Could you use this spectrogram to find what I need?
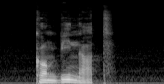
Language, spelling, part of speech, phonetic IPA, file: Polish, kombinat, noun, [kɔ̃mˈbʲĩnat], Pl-kombinat.ogg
